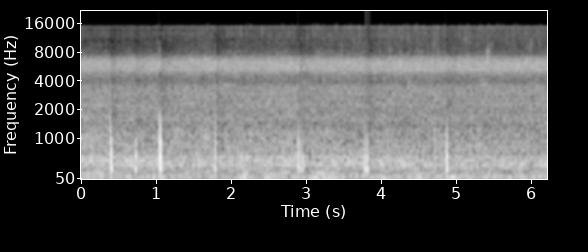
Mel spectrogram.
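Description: Pink coolant dripping from the opened radiator drain plug, about seven single drops landing at irregular intervals over a faint steady hum.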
